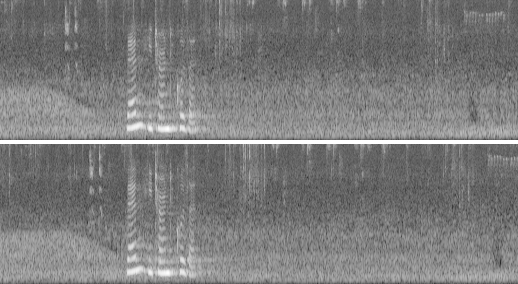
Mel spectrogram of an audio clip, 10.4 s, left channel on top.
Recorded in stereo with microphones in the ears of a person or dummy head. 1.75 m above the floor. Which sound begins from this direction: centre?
A woman speaking, at 2.5 s.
